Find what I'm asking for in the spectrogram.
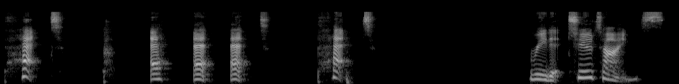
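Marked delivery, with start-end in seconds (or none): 1.0-2.7 pet split into p-, e-, et; segmented phonics demo of p-, e-, et; sounded out. Shown as a demonstration. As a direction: isolate p-, repeat short e-, then et with gaps. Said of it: "same vowel sound that you hear".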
